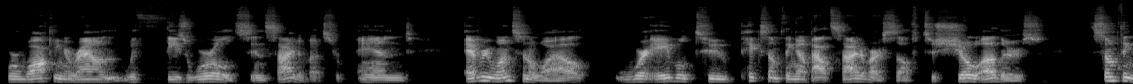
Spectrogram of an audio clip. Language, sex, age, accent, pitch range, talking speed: English, male, 30-49, American, 115-150 Hz, 150 wpm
